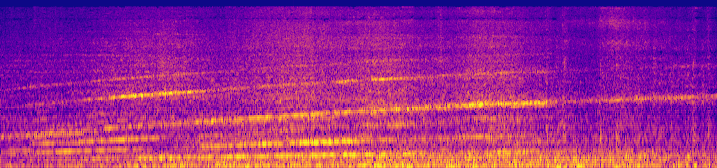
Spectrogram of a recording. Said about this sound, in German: Langsam rollt der Zug wieder an. Immer höher geht es. Irgendwann lässt der Bernina Express die Baumgrenze hinter sich.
